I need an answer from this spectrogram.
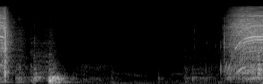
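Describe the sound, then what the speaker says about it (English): A power drill bores holes through wood, with a short whirring burst at the start, a quiet pause, then a loud rising whine as the bit spins up near the end. "I'm just going to drill a couple of holes through from this side"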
